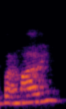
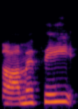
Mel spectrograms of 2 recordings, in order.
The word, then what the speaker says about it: Bamathi: So I want to go to is it Bamati? Hi, thanks for taking my question. It's actually Bamathi. It rhymes with Bamati. Bamathi. The accents on the first Bamathi. syllable. Okay. TH.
